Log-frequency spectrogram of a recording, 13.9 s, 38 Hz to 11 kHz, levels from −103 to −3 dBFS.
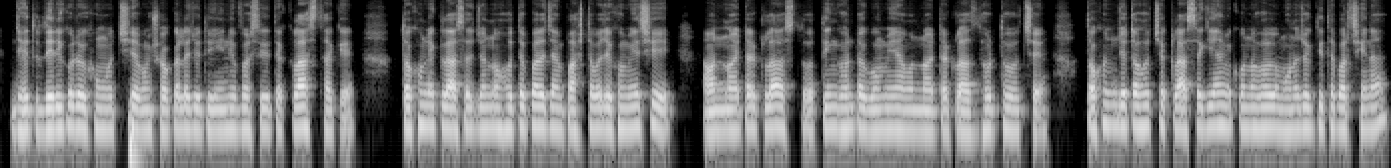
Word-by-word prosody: যেহেতু 140 0 +1
দেরি 140 +1 +7
করে 155 -1 +4
ঘুমোচ্ছি 140 -2 -3
এবং 135 0 0
সকালে 140 +1 +1
যদি 140 0 -1
ইউনিভার্সিটিতে 140 0 -1
ক্লাস 150 0 +5
থাকে, 130 - -3 0.6
তখনই 155 +2 +1
ক্লাসের 150 0 +3
জন্য 150 0 0
হতে 145 +1 +1
পারে 155 -1 +5
যে - - +2
আমি 140 - -6
৫ঃ০০ 135 +2 0
বাজে 145 -1 +2
ঘুমিয়েছি, 150 +2 0 0.5
আমার 130 +1 +3
৯ঃ০০ 140 +1 +1
র - - -8
ক্লাস। 150 0 +4
তো - - -5 0.2
৩ 150 0 0
ঘণ্টা 145 +1 +1
ঘুমিয়ে 140 +1 -1
আমার 135 0 -1
৯ঃ০০ 130 0 -1
র - - -8
ক্লাস 130 0 +2
ধরতে 140 +1 -3
হচ্ছে। 135 0 -2 0.5
তখন 145 +4 +2
যেটা 155 0 +3
হচ্ছে 155 +1 -2
ক্লাসে 150 0 +2
গিয়ে 155 +1 +1
আমি 155 - -1
কোনোভাবে 150 0 +1
মনোযোগ 145 +1 0
দিতে 150 +1 -2
পারছি 145 0 -1
না। 150 - 0
145 Hz, 195 wpm, -22 LUFS, 140-150 Hz, 0.6 s, দেরি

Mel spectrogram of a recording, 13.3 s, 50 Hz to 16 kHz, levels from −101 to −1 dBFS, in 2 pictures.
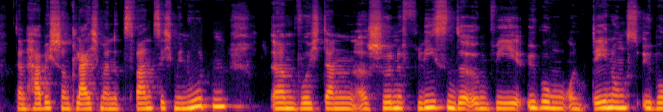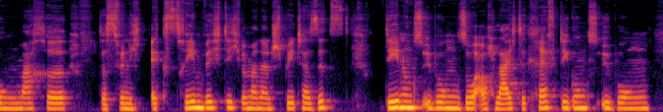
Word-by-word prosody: dann 170 -1 -5
habe 165 +2 -1
ich 185 - -1
schon 175 -2 -4
gleich 170 -1 -2
meine 170 -1 -4
20 180 +3 -3
Minuten, 240 +7 +3 0.4
ähm, 180 -1 +1
wo 180 - +1
ich 175 0 -7
dann, 175 -1 -2
äh, 170 - -6
schöne, 190 +3 +1
fließende 195 0 +2
irgendwie 175 0 -2
Übungen 195 -2 +1
und 165 -2 -8
Dehnungsübungen 190 -2 +2
mache. 175 0 -4 0.3
Das 160 -1 -7
finde 175 -1 -1
ich 170 - -16
extrem 195 +3 +3
wichtig, 195 +1 -2
wenn 180 - -4
man 180 -1 -1
dann 170 -1 -5
später 180 +1 -4
sitzt. 205 +4 -4 0.4
Dehnungsübungen, 195 -2 +5
so 180 +1 0
auch 165 +2 -5
leichte 170 0 -3
Kräftigungsübungen, 190 -2 -2
180 Hz, 160 wpm, -23 LUFS, 175-195 Hz, 0.4 s, Dehnungsübungen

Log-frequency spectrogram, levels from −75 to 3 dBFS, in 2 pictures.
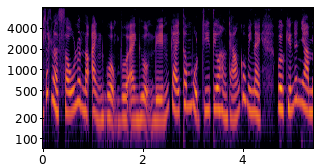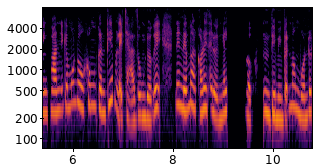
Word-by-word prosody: rất 455 -3 -4
là 270 -8 +4
xấu 245 +2 +1
luôn. 335 -4 -1
Nó 235 - +2
ảnh 225 -7 -1
hưởng 190 -3 -1
vừa 200 0 0
ảnh 190 0 0
hưởng 195 -2 -3
đến 190 +7 -1
cái 260 -6 +2
thâm 300 +2 -2
hụt 230 -6 +1
chi 265 0 -4
tiêu 275 +1 +3
hàng 240 -6 -2
tháng 205 +2 -3
của 395 +5 -2
mình 265 -5 -3
này, 230 -4 0 0.3
vừa 275 -1 +8
khiến 270 +1 0
cho 370 - -1
nhà 310 -7 +2
mình 240 -1 -1
toàn 250 0 +4
những 260 - -5
cái 290 - 0
món 330 +3 -3
đồ 305 -4 +2
không 300 +2 -4
cần 255 -4 +2
thiết 345 +5 0
mà 260 - -3
lại - - +5
chả 175 +2 -3
dùng 210 +2 -2
được 200 +1 +1
ấy. 270 +1 +4 0.3
Nên 310 -2 -1
nếu 255 -1 +6
mà 295 -1 +1
có 240 - +1
thể 275 - +5
thay 270 -1 -2
đổi 205 -4 +1
ngay 230 +5 0 0.4
được, 190 -2 0 0.2
ừm, 245 -2 0
thì 220 0 +1
mình 200 -1 0
vẫn 290 - +1
mong 285 -5 -2
muốn 205 0 -1
được 245 - +2
250 Hz, 310 wpm, -25 LUFS, 210-285 Hz, 0.4 s, vừa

